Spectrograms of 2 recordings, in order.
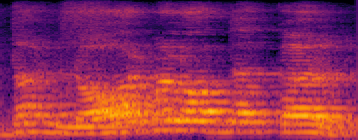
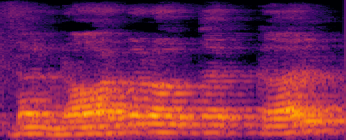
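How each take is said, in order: First: Slow, louder, each word drawn out: "the normal of the curve"; stressed phrase. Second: Said in the usual way. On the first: Shown as a demonstration. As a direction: lean hard on "the normal of the curve" so it sinks in. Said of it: "तो जरा ध्यान देना". ("the normal of the curve" को धीरे और ज़ोर देकर खींचकर बोलें) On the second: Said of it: "ध्यान देना यहाँ पर को".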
